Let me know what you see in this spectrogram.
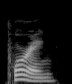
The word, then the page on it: pouring: British English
